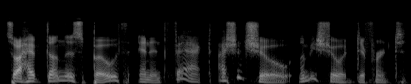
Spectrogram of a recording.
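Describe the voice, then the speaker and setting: A man talks his way through a strategy game attack in loose live commentary, thinking aloud and answering his viewers as he plays. His voice is low, gravelly and forceful. The sound is close and dry, with no room echo. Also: big pitch swings, normal speed. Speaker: gaming content creator.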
